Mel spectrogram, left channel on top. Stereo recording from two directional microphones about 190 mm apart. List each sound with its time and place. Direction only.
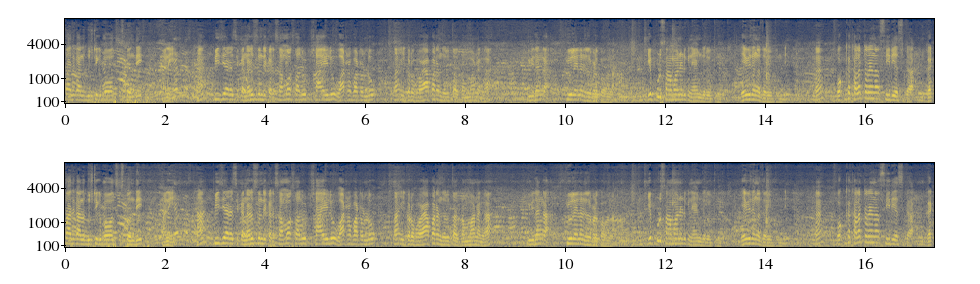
0.0 s a man's voice: 50° right (ahead or behind)
2.6 s a man's voice: 35° right (ahead or behind)
9.3 s a man's voice: 30° right (ahead or behind)
11.6 s speech: 5° right (ahead or behind)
